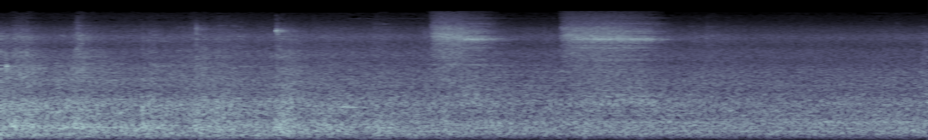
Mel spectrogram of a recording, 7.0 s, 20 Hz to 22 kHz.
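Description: A New York subway train of R62A cars rolls slowly past, with a steady rumble and a few wheel clicks over rail joints in the first couple of seconds. Two short high-pitched screeches follow, about three and four seconds in, before it settles back to the steady rumble.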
